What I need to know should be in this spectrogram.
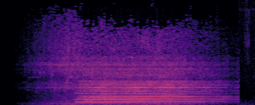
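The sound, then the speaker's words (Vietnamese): A train horn sounds as a train arrives at its final station. A low rumble swells into one long, steady, loud harmonic blast that holds for several seconds, then cuts off abruptly. “Miki Station xin thông báo, đoàn tàu Miki đã dừng chân tại trạm cuối cùng của hành trình”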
